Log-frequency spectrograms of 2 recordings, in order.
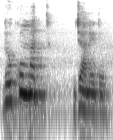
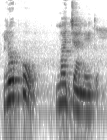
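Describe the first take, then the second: First: The pause comes right after 'mat'. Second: The pause comes right after 'roko'. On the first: Do not stop him, let him go. "गलती से police ने बोला होता रोको मत, जाने दो" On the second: Stop him, do not let him go. "रोको, मत जाने दो मतलब पुलिस बोल रहा है कि अरे उस चोर को पकड़ लो"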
